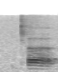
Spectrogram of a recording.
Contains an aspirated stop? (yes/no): yes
